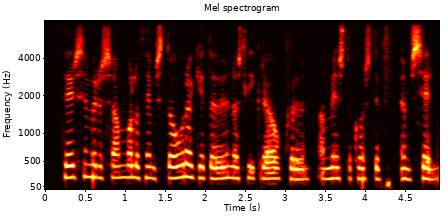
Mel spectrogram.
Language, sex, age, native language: Icelandic, female, 50-59, Icelandic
